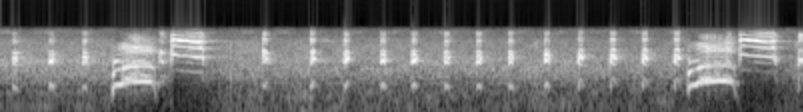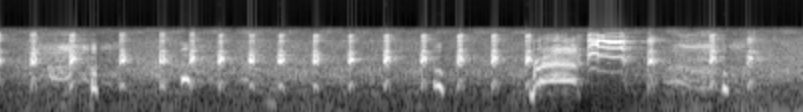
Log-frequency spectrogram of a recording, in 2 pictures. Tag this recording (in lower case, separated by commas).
animal, chicken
